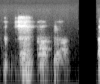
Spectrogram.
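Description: A person's voice making a few soft, short vocal sounds, like quiet mumbled words or a throat clear, over the first second and a half, then dead silence.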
